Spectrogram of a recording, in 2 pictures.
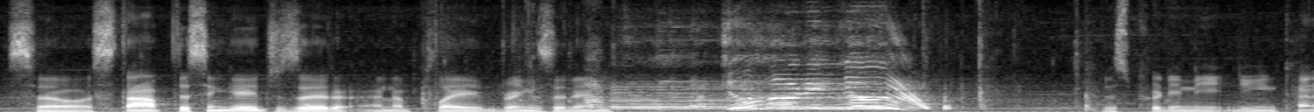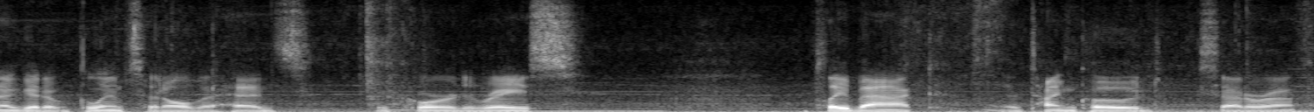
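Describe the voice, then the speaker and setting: In a low voice, a man casually demonstrates audio gear hands-on, musing out loud as he works the machine in an informal way.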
